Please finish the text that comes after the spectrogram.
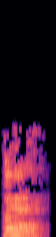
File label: hit; leo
